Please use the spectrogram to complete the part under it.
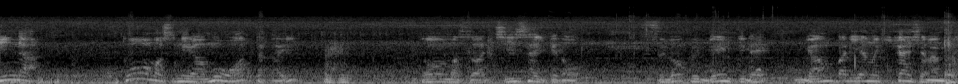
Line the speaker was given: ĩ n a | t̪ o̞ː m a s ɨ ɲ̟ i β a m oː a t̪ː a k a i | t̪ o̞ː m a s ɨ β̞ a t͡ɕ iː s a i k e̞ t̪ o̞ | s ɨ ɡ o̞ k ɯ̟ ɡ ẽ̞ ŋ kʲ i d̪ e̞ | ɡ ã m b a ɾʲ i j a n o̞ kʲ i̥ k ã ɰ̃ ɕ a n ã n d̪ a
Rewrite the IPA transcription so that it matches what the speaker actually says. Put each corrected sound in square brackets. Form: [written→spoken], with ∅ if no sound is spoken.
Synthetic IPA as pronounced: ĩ [n→nː] a | t̪ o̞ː m a s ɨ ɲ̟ i β a m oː a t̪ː a k a i | t̪ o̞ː m a s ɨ β̞ a t͡ɕ iː s a i k e̞ [t̪→d̪] o̞ | s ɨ ɡ o̞ k ɯ̟ ɡ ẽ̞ ŋ kʲ i d̪ e̞ | ɡ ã m b a ɾʲ i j a n o̞ kʲ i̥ k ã ɰ̃ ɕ a n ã n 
